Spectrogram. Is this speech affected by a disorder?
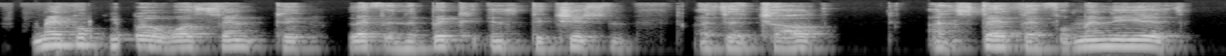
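Yes: cerebral palsy; voice tires at times.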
